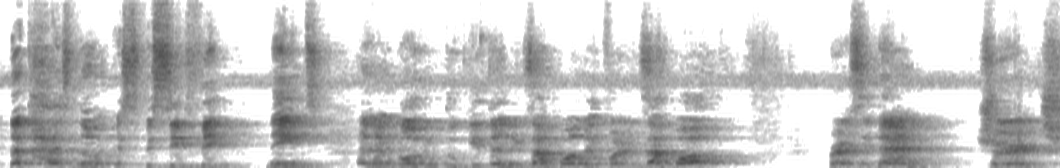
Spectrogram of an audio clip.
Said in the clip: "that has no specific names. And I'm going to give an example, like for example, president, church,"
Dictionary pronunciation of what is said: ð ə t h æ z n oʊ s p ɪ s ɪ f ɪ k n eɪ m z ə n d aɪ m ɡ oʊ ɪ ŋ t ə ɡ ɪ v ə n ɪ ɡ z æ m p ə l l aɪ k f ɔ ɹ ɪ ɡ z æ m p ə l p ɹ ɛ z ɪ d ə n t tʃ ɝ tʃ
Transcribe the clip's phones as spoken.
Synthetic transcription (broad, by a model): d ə t h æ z n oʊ s p ɪ s ɪ f ɪ k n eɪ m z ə n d aɪ m ɡ oʊ ɪ ŋ t ə ɡ ɪ v ə n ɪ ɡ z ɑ m p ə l l aɪ k f ɔ ɹ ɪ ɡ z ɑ m p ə l p ɹ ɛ s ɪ d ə n t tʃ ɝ tʃ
